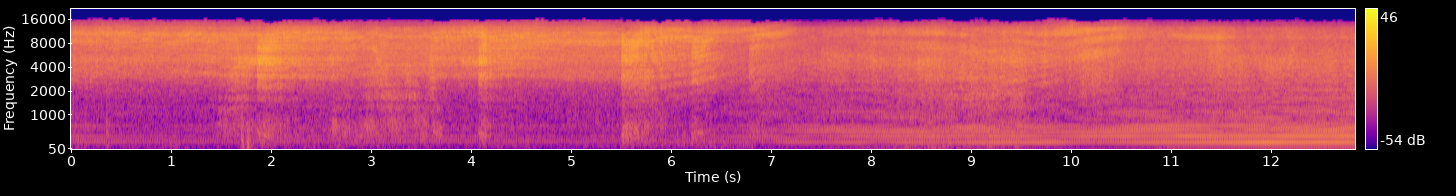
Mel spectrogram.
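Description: Compressed air hissing out of pop-up sprinkler heads, with a few louder gusts about 2, 4 and 6 seconds in: the lines are blowing mostly air and a little vapour, with the water nearly cleared. Under it a small air compressor runs with a steady hum that grows louder near the end.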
